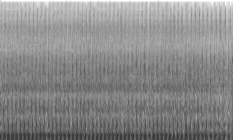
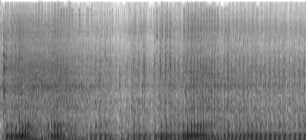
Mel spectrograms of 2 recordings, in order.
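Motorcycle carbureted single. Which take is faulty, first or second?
second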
